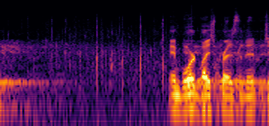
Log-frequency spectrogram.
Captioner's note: audience applauding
